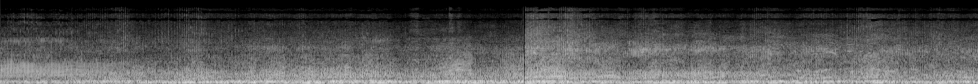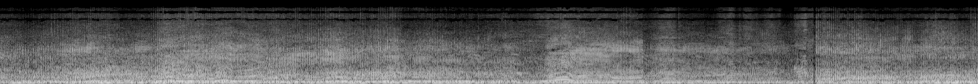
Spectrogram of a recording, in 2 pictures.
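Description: Motorbike engines rev and whine loudly close by.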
